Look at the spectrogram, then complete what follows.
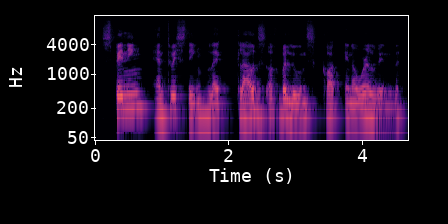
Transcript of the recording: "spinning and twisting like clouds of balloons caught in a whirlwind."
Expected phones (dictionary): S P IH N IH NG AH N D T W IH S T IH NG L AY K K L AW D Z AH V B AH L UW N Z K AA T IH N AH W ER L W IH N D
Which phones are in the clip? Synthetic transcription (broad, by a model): S P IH N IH NG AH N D T W IH S T IH NG L AY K K L AW D S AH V B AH L UW N S K AA T IH N AH W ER L W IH N D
